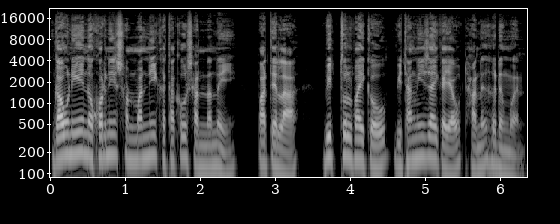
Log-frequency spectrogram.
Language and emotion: Bodo, neutral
